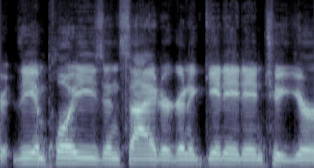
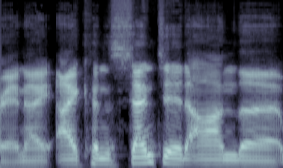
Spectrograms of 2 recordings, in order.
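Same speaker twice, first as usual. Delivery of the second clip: ordinary delivery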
